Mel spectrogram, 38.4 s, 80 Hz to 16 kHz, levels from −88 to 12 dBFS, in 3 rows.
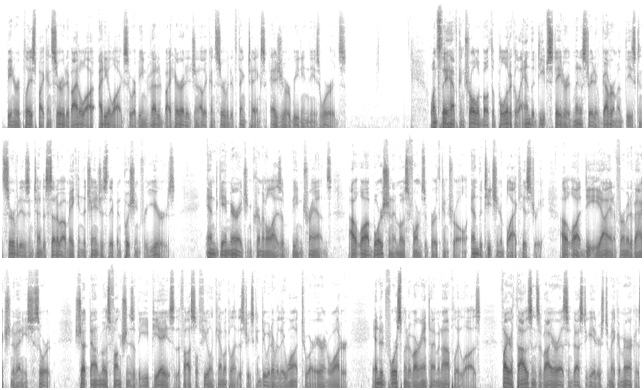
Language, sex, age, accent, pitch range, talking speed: English, male, 50-69, American, 65-80 Hz, 185 wpm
